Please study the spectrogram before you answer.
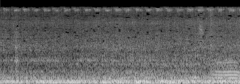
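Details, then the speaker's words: Suzuki Transformer K6A fuel-injected engine idling in neutral after throttle body cleaning and oil change: a steady, smooth low idle with an even hum and no knocks, misses or squeals; the work is confirmed good. "So okay na. So gawin natin. Okay, so okay yung tira natin guys."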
